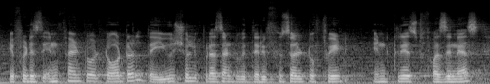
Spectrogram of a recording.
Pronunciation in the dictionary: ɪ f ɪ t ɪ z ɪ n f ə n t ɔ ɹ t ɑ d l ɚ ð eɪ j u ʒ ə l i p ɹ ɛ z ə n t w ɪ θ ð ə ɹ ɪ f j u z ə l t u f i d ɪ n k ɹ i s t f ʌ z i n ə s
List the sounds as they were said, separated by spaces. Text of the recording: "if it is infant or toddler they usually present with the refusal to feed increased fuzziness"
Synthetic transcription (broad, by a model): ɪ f ɪ t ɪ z ɪ n f ə n t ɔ l t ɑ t l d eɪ j u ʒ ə l i p ɹ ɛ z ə n t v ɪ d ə ɹ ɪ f j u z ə l t u f i d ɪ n k ɹ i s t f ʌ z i n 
